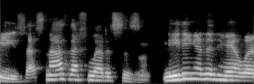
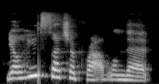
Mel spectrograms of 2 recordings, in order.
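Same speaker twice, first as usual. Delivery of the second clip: ordinary talk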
